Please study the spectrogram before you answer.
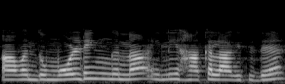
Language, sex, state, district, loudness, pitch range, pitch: Kannada, female, Karnataka, Mysore, -21 LUFS, 220-245 Hz, 230 Hz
